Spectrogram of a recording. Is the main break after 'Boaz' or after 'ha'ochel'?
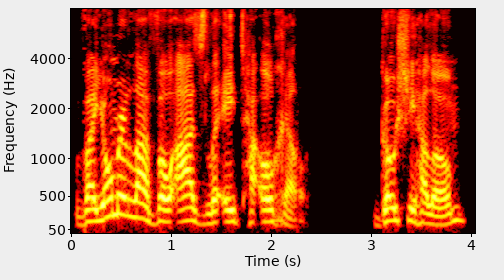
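after ha'ochel. The break comes after the word ha'ochel. The speaking happened when it was time to eat. "You can read it like this"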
